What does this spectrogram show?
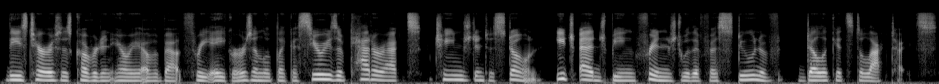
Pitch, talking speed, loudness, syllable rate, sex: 185 Hz, 185 wpm, -19 LUFS, 6.0 syllables/s, female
